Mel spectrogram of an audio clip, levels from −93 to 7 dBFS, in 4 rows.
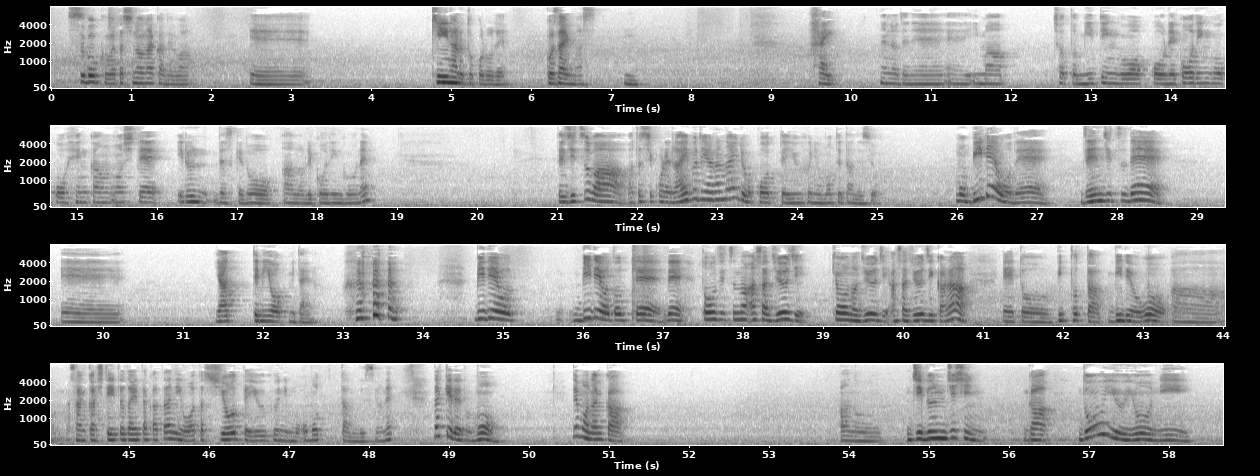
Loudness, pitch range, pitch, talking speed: -27 LUFS, 155-215 Hz, 180 Hz, 230 characters per minute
